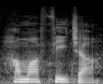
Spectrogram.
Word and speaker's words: Hamahiga: Hamahiga, pronounced Hamafija in Uchinaguchi.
